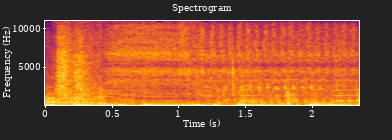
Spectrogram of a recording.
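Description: Banknote counting machine whirring as it feeds a stack of notes through, under background music with a steady beat.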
